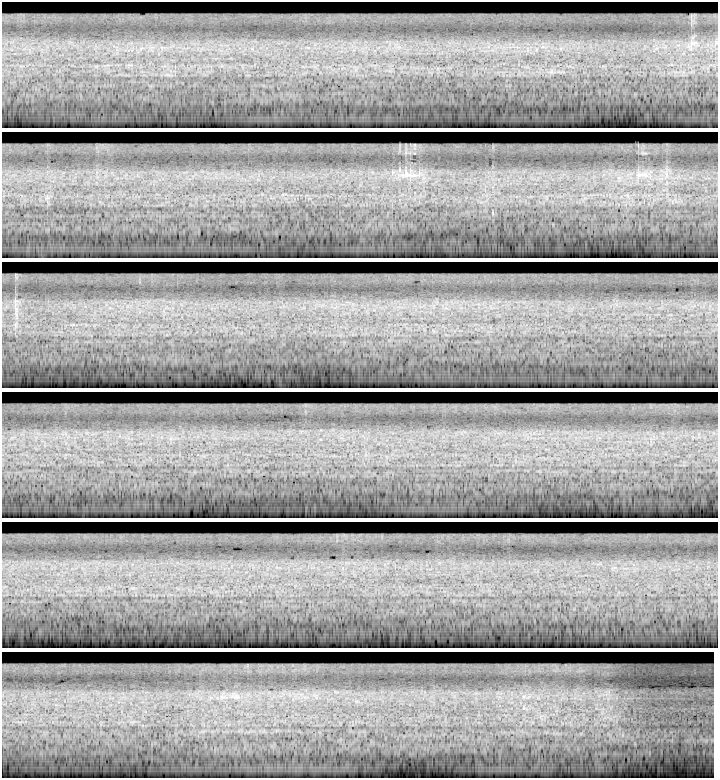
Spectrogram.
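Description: Shark Lift-Away upright vacuum cleaner running on carpet with a steady motor hum and rush of suction, with a few brief clicks of picked-up debris a few seconds in. The sound drops a little in level near the end.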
